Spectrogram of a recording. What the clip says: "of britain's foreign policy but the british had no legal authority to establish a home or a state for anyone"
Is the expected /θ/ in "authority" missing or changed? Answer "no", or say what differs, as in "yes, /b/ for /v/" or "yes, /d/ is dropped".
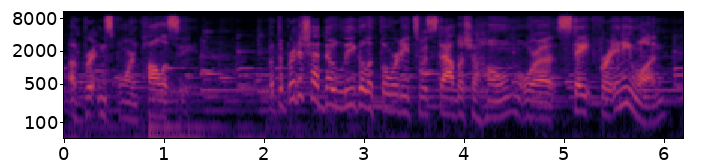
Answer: no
